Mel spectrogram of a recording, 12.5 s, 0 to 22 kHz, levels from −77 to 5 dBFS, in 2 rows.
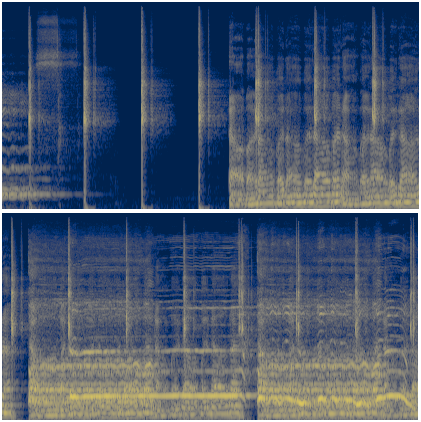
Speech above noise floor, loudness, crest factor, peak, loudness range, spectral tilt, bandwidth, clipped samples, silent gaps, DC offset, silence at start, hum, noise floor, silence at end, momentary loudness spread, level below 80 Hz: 38 dB; -15 LUFS; 14 dB; -2 dBFS; 9 LU; -4.5 dB/octave; over 20 kHz; under 0.1%; none; under 0.1%; 0 s; none; -57 dBFS; 0 s; 10 LU; -38 dBFS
